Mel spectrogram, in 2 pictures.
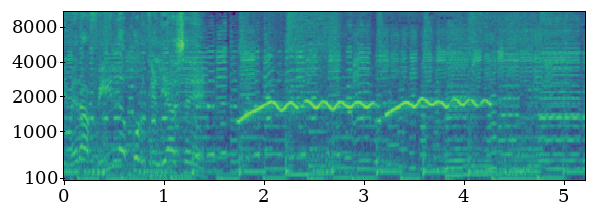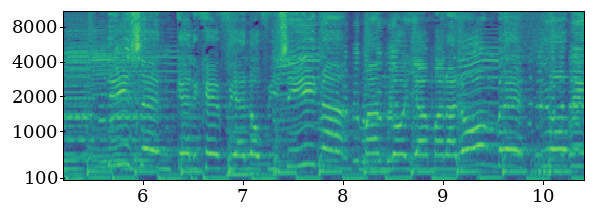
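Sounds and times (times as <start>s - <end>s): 
steady rhythmic musical backing: 0.0s - 10.4s
speech: 0.2s - 3.1s, 6.6s - 10.4s
person whistling a warbling trilling melody: 1.6s - 4.4s.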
